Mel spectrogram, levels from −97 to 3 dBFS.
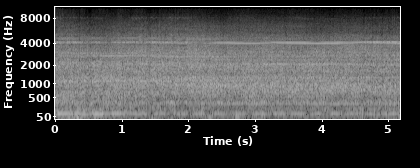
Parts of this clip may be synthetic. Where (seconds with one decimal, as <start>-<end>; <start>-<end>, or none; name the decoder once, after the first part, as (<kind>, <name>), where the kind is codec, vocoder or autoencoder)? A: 0.0-0.7 (vocoder, WaveNeXt); 1.1-2.0; 4.6-5.2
